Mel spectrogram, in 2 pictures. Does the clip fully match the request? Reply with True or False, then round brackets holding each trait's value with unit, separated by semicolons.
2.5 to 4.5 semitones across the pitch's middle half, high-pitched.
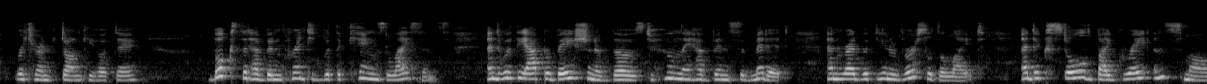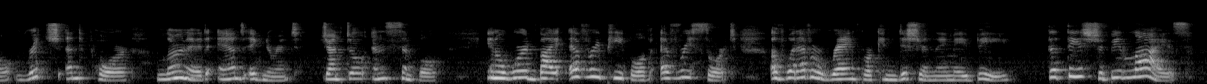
False (4.9 semitones; 245 Hz)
